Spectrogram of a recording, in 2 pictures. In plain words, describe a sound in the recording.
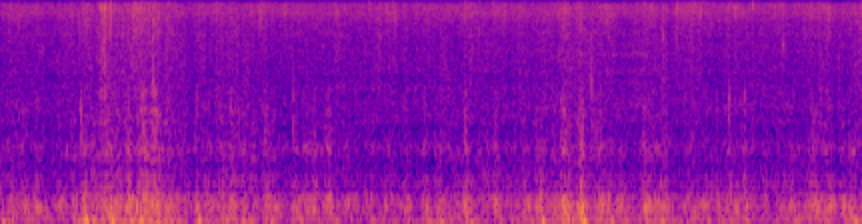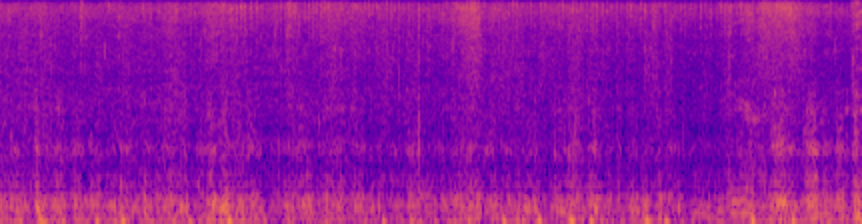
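Bicycle tyres roll and bump over grass.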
